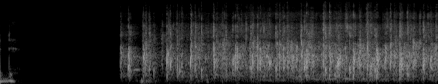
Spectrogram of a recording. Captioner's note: applause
